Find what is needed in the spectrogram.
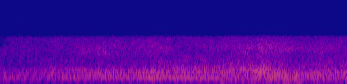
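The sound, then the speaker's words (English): A steady, continuous engine drone of an airplane in flight, heard through a narrow phone line from a caller to the radio call-in show Let's Talk Gardening, cutting off the high end; a constant, moderately loud roar with no voices. “sounds like he's in an airplane.”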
